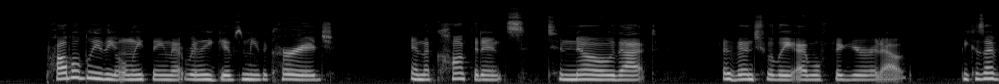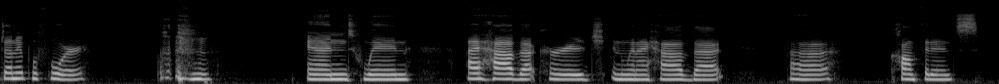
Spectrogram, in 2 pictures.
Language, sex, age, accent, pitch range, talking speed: English, female, 20-39, American, 220-240 Hz, 120 wpm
